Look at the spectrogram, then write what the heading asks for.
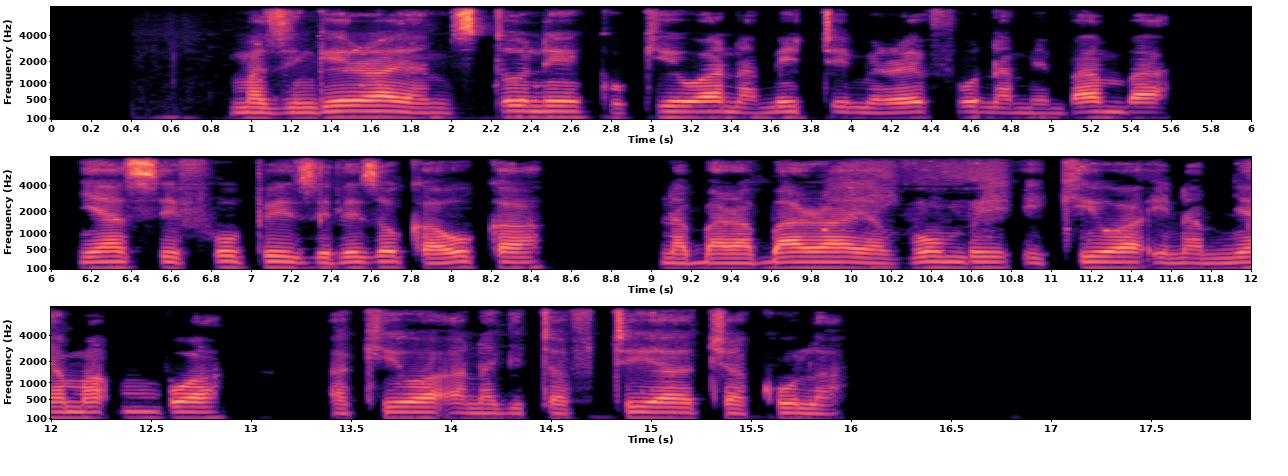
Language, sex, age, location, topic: Swahili, male, 25-35, Dar es Salaam, agriculture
